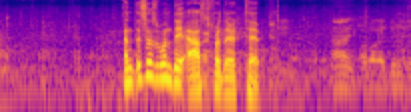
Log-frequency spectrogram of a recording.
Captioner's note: people chattering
